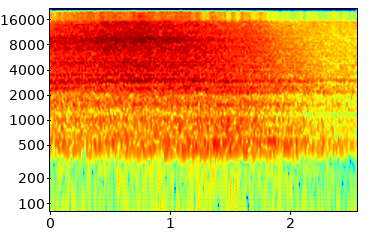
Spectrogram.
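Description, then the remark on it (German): A long, deep exhalation during a guided breathing exercise, a steady breathy rush of air lasting a couple of seconds before tapering off slightly at the end. No one speaks. “Und wieder aus.”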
